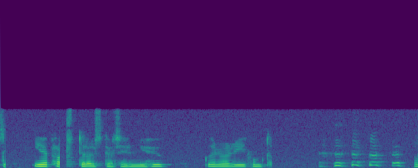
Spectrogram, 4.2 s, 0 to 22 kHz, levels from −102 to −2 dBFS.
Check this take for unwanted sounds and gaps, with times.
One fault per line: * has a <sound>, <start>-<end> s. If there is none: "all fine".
* has a dropout, 0.6-0.7 s
* has a laugh, 3.2-4.1 s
